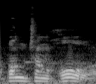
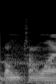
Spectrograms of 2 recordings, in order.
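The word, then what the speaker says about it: Bong Joon-ho: Oh, Bong Chong Ho. Okay, I was saying Bong Chong W.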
